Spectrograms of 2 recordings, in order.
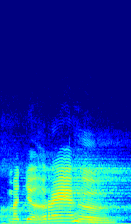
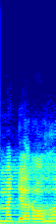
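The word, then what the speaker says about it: مجريها: Karena salah dibaca majroha, yang benar dibaca majreha karena menunjukkan imalah. Apa itu imalah? Imalah ialah membaca di antara harakat fathah dan kasroh. Jadi bacanya itu majreha, bukan majroha.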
